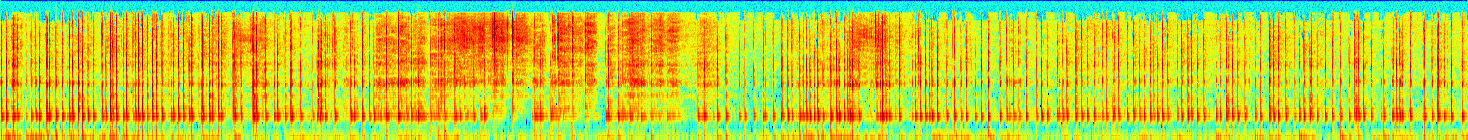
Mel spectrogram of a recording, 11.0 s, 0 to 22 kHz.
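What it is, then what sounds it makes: Large cardboard paper roll tube. Long coral nails and fingertips tap and scratch fast along a long, wide, hollow, empty brown cardboard tube from a huge paper roll, held across the body. A dense stream of dry, hollow taps and scratchy rasps rings with a steady tube resonance near 600 Hz, with a brief softer stretch in the middle before the rapid tapping picks up again.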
